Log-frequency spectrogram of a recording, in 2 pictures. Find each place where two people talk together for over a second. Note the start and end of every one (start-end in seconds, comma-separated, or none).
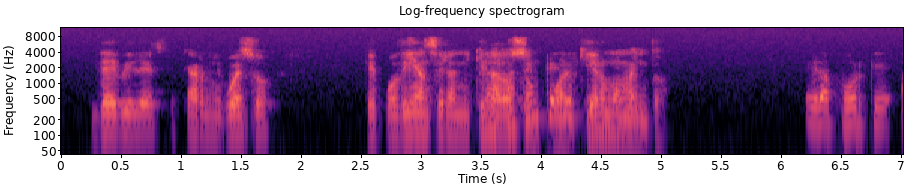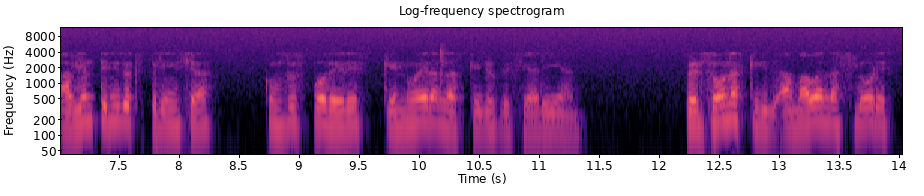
3.5-4.9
